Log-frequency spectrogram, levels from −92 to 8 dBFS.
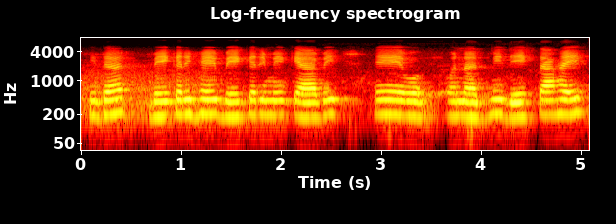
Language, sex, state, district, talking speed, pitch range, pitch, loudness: Hindi, female, Maharashtra, Mumbai Suburban, 155 wpm, 185-205 Hz, 195 Hz, -16 LUFS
